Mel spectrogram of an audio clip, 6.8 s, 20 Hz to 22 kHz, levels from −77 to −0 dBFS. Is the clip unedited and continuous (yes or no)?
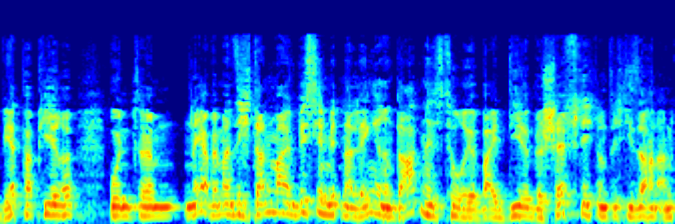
no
